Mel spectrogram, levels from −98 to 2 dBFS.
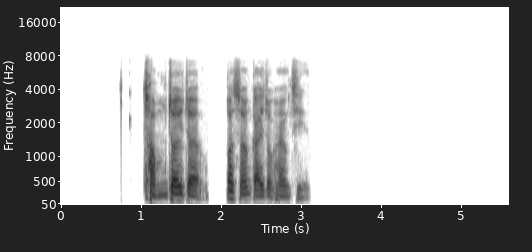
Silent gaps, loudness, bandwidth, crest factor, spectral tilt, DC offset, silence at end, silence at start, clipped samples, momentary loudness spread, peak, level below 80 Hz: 1.85-2.07 s; -23 LUFS; 7.6 kHz; 24 dB; -3 dB/octave; under 0.1%; 2.5 s; 1.05 s; under 0.1%; 15 LU; -2 dBFS; -68 dBFS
